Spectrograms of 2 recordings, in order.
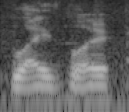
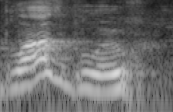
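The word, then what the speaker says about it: BlazBlue: no is it but there's no Evie there's no e in it it's pronounce Blaze blur I've heard people pronounce it Blas blue and they're wrong I just get him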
